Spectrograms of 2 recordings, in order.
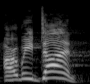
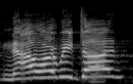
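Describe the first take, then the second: First: Loud, raised challenge; sharp, louder confrontation; retold angry demand. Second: High, slow, very loud demand; full-volume retold ultimatum; exasperated yell. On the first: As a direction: demand it from on top of him. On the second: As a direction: shout it slowly, at the end of your patience. Second, escalated retold confrontation.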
